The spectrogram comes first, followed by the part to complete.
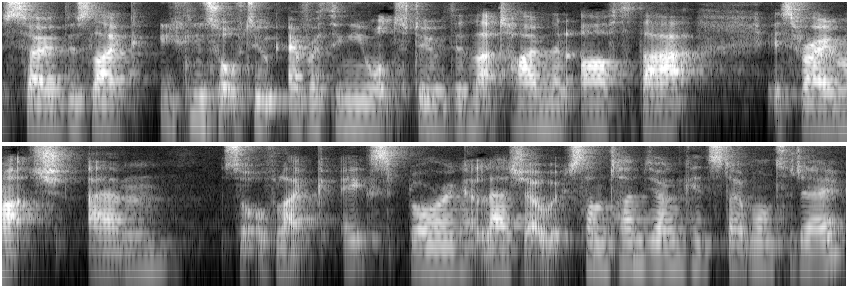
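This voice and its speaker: A put-on character voice, raspy and monotone, with flat intonation, big swings in loudness and a very fast pace. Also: woman, medium pitch for a woman. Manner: fast, rushed speech.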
